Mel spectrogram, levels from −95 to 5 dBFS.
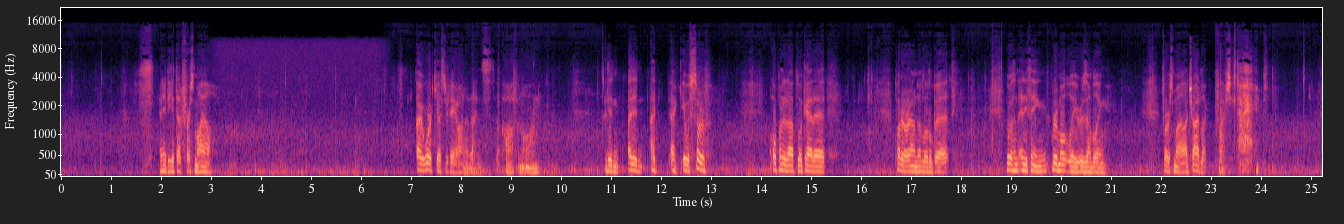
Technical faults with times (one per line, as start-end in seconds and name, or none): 2.87-6.66 digital radio blending to analogue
